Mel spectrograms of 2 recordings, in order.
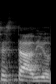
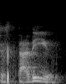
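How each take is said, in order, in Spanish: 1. El acento está en la segunda sílaba. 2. El acento no está en la segunda sílaba. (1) "fuerza de voz en la ta" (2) "no es estadio"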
